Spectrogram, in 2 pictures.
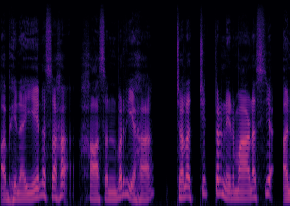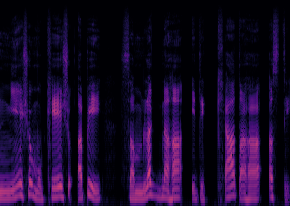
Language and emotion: Sanskrit, neutral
